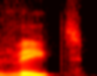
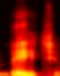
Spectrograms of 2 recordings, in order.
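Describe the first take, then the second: First: It begins with a V sound. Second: It begins with a B sound. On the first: The letter has no dot inside it. "mas sem daguecho é veit" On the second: The letter has the dot inside it. "o beit com daguecho é beit"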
